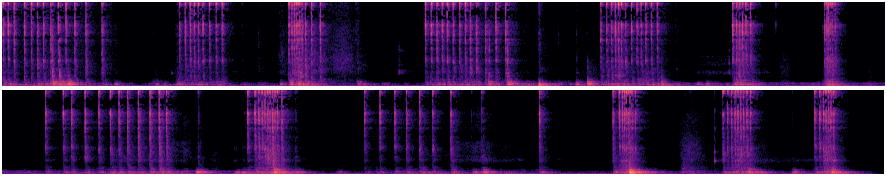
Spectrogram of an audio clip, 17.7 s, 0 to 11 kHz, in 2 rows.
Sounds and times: dryer ratchet dial turning 0.0 - 3.6
dryer ratchet dial turning 4.2 - 8.5
dryer ratchet dial turning 9.2 - 15.4
dryer ratchet dial turning 16.0 - 17.4

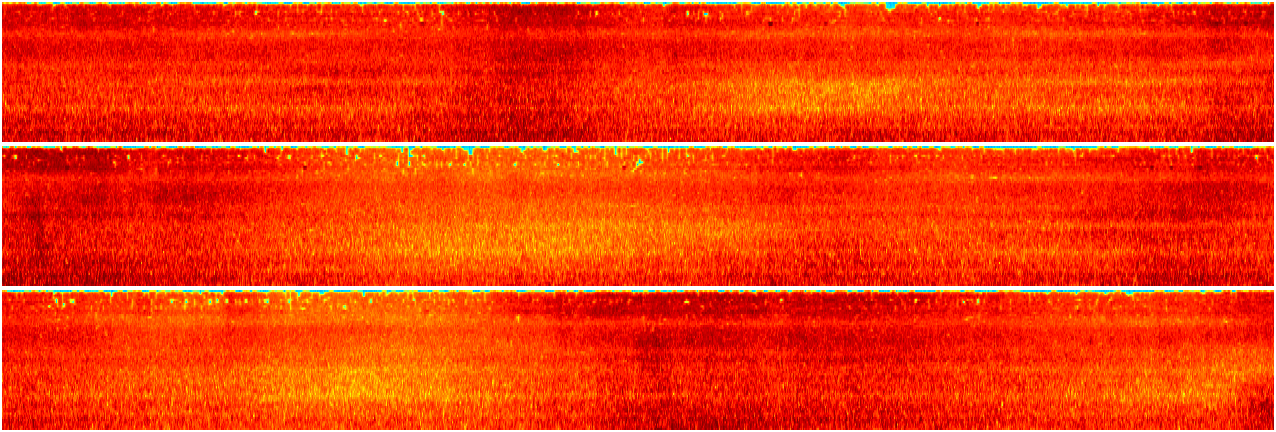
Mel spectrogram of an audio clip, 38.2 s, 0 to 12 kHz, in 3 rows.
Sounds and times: breaking waves 19.2 - 38.1

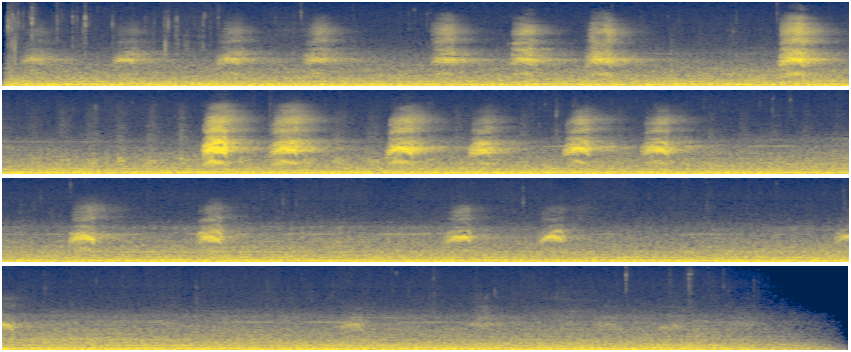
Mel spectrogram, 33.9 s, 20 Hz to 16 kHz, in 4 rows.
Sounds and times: raven flying by overhead 0.0 - 6.6
droney ambiance from steel mill 0.0 - 33.8
raven flying by overhead 7.7 - 19.6
raven flying by overhead 21.3 - 22.9
raven flying by overhead 25.2 - 25.9
raven flying by overhead 28.8 - 29.3

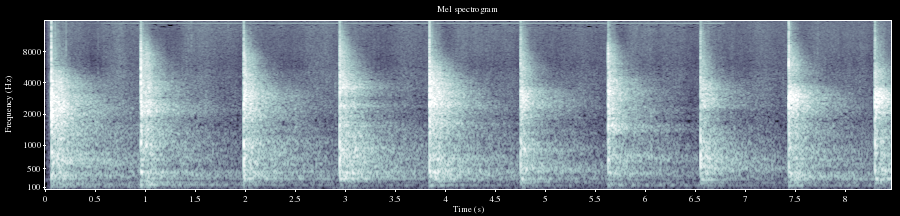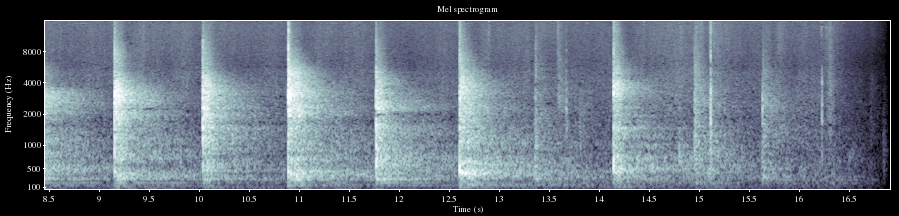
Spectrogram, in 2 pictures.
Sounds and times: footsteps 12.7 - 16.7

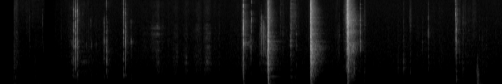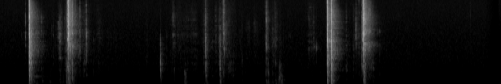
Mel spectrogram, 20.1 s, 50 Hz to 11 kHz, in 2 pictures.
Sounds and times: Stapler stapling papers together 16.6 - 17.6

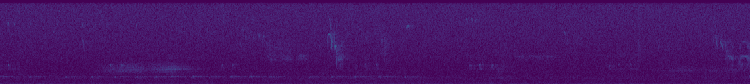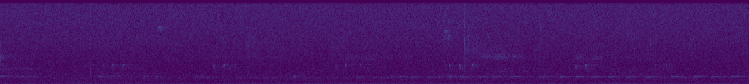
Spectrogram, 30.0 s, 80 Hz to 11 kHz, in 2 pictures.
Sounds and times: occasional calls from distant birds 1.3 - 8.2

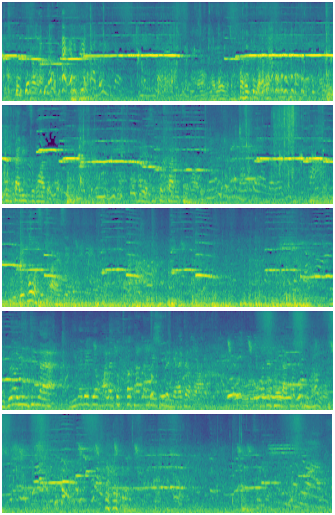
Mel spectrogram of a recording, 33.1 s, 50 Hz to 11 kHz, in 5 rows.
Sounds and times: voices 0.0 - 17.6
people sweeping the path 0.0 - 21.4
small metal boat piloted by tourists can be heard bumping 0.0 - 21.6
flautist 0.0 - 22.1
voices 18.5 - 33.0
people sweeping the path 22.8 - 33.0
flautist 24.1 - 33.0
small metal boat piloted by tourists can be heard bumping 24.4 - 33.0

